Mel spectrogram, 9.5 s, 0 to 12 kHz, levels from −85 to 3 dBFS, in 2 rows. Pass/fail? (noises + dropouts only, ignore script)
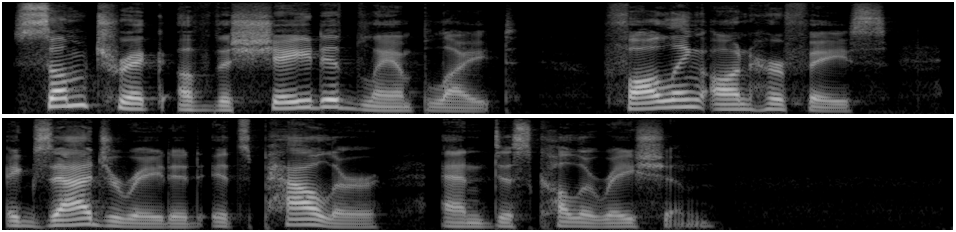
pass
